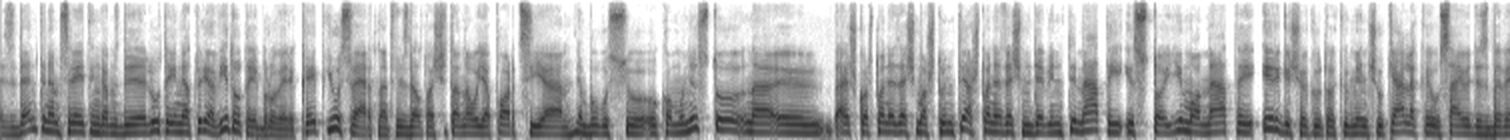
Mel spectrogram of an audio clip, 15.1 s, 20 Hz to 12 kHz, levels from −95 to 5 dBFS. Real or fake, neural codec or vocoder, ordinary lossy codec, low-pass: real; none; Opus, 64 kbps; 10.8 kHz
